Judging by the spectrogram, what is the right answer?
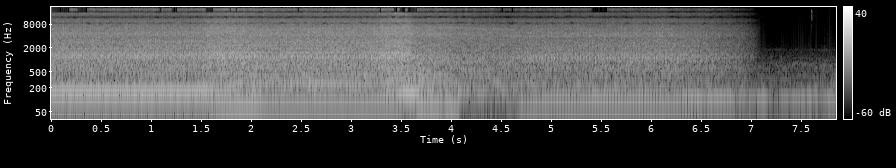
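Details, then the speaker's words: Cummins 4BT diesel in a Power Wagon on 37s, first start since 2015, steady low chug with even beat, no knocks or misses, runs smoothly until shut off; normal diesel running. "i never doubted that it would start and run perfectly but it was really good to hear it"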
